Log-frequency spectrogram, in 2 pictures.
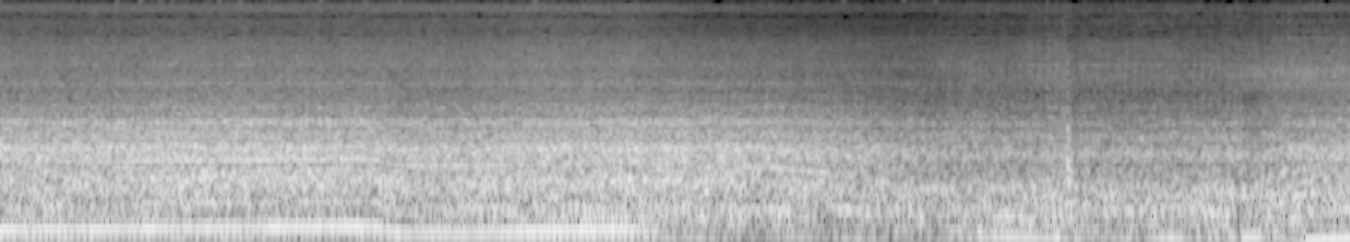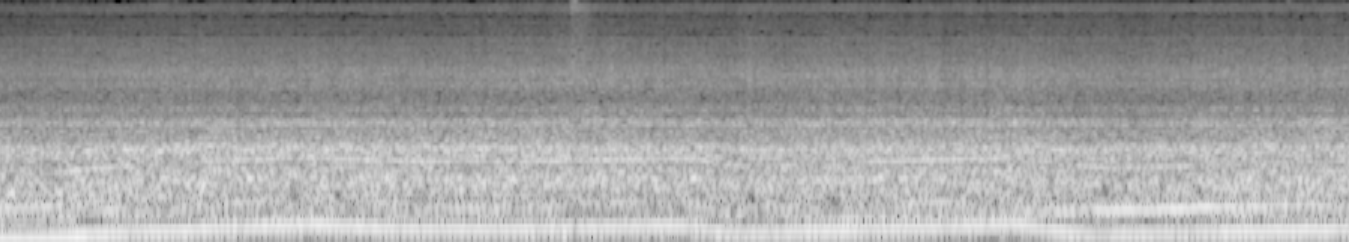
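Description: The inline-six diesel engine of a city bus drones, heard from inside the bus, easing off and then pulling again.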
